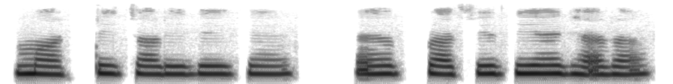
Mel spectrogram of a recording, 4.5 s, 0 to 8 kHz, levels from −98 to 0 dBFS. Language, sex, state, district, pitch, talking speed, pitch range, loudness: Bengali, female, West Bengal, Malda, 255 Hz, 80 wpm, 245-260 Hz, -18 LUFS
